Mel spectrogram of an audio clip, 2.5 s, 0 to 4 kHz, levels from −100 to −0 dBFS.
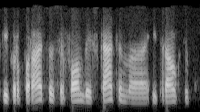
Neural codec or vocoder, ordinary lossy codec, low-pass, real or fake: none; MP3, 32 kbps; 3.6 kHz; real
